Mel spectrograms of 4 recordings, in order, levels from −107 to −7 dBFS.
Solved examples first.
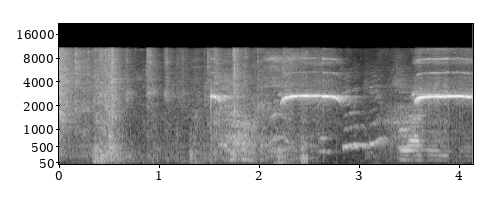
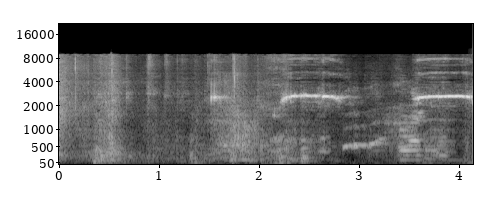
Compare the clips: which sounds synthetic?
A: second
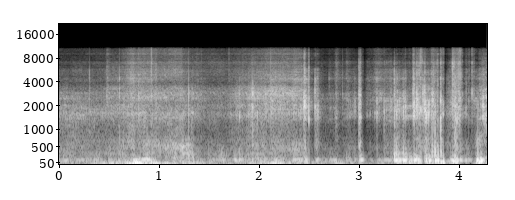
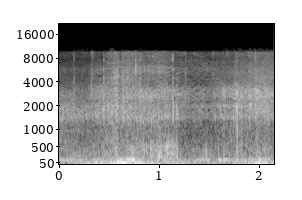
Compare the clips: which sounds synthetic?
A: first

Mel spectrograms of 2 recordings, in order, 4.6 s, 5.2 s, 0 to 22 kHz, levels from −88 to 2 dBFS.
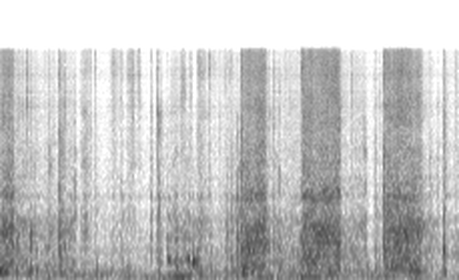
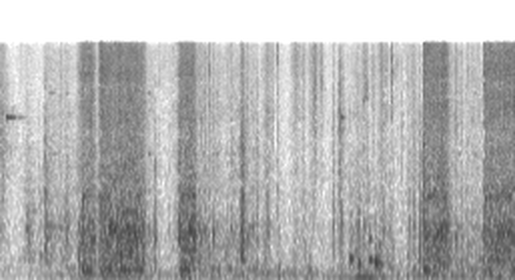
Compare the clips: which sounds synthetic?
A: first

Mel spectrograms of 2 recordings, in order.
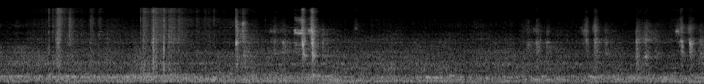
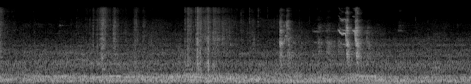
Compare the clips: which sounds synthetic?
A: first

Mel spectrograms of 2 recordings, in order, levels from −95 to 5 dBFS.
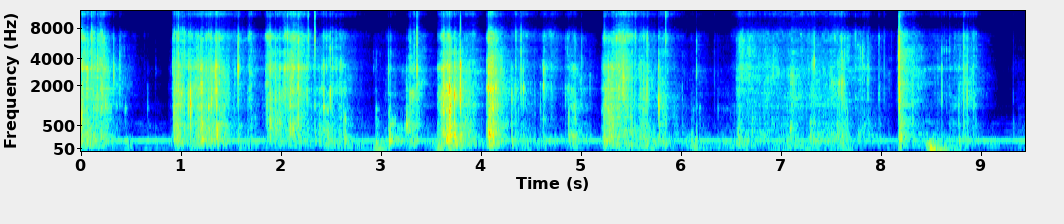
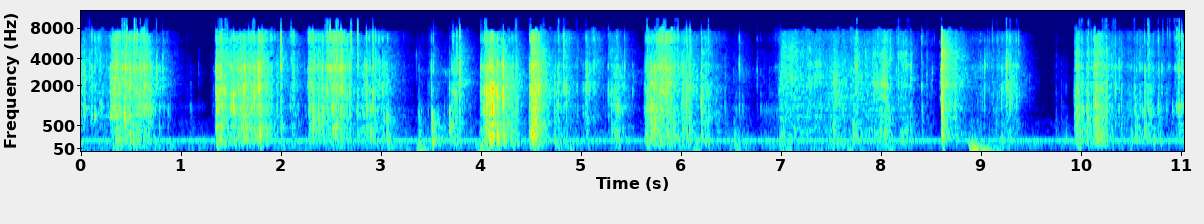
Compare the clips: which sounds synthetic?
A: first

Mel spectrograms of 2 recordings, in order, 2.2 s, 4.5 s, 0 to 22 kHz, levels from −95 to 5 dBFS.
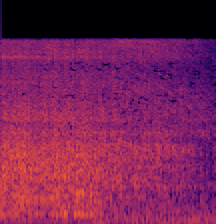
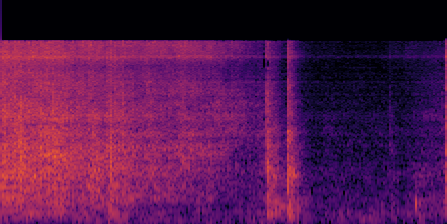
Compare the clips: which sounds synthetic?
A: second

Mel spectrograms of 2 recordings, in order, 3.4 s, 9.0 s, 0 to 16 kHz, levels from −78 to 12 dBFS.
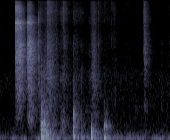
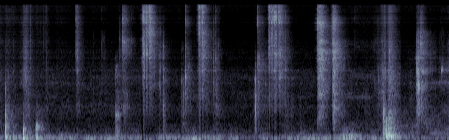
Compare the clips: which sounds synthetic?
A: second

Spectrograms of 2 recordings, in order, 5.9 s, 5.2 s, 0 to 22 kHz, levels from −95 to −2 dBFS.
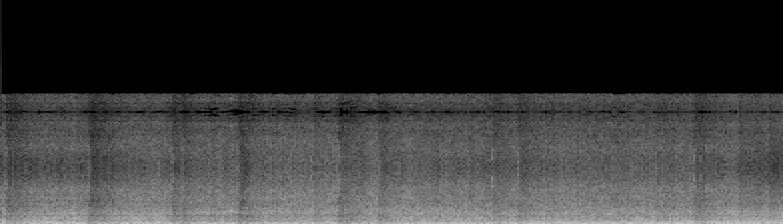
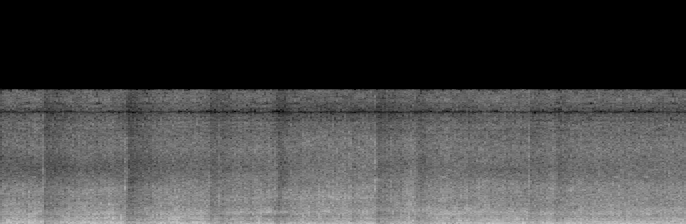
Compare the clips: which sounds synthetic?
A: second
